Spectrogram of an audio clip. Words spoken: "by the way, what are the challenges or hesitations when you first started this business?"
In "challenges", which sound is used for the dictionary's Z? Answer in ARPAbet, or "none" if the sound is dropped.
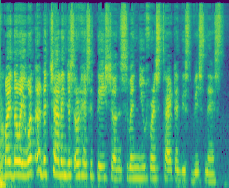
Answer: S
